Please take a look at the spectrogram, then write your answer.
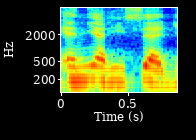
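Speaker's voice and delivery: ordinary talk, nothing marked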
